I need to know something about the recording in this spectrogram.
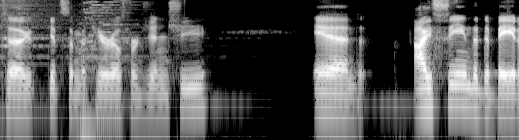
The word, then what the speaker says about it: GYEE: get some materials for gingi and I've seen the debate about her name which it's totally understandable because it's pronounced as gingi and in China how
